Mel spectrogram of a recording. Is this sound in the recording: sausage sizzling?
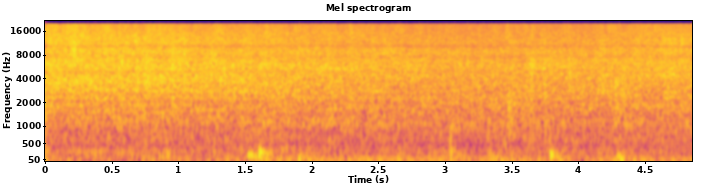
yes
